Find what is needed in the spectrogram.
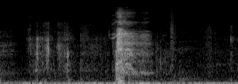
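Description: Steady low rumble of wind and handling on a handheld action-camera microphone, with faint rustles and one short, loud burst of rustling noise just past a second in.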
